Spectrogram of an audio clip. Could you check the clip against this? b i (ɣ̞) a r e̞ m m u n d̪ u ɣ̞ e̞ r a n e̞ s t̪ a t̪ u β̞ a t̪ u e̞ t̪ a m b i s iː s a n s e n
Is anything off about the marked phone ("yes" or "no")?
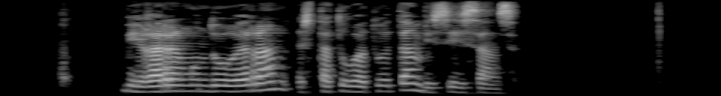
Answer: no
